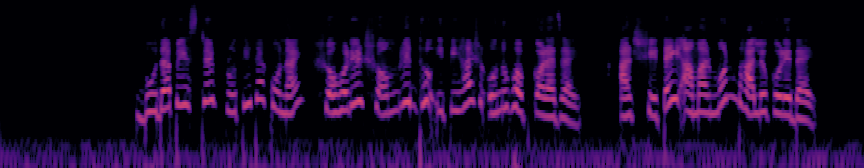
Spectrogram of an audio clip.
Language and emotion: Bengali, happy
